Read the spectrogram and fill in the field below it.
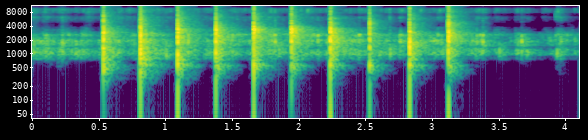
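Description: Ten sharp hand claps land in a steady, quick rhythm, each one crisp and bright with a short ringing tail, followed by a moment of quiet. No one speaks.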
